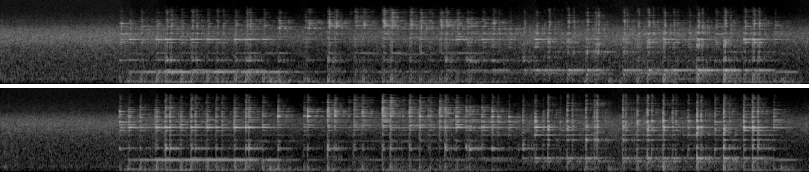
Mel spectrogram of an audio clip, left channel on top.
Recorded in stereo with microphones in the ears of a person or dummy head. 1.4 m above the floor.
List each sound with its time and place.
1.2 s tapping: 60° right (ahead or behind), 6.5 m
